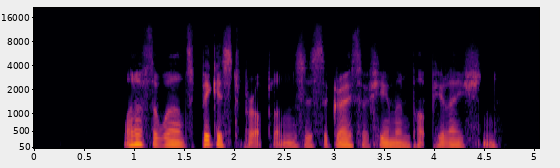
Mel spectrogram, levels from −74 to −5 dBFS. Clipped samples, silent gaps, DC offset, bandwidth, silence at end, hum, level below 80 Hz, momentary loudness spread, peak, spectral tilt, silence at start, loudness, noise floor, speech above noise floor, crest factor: under 0.1%; none; under 0.1%; 14 kHz; 0.4 s; none; -58 dBFS; 8 LU; -12 dBFS; -5.5 dB/octave; 0.9 s; -33 LUFS; -79 dBFS; 48 dB; 22 dB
